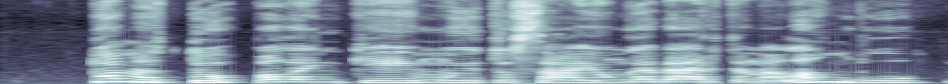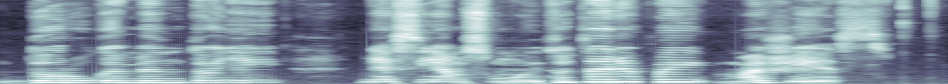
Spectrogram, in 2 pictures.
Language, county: Lithuanian, Utena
